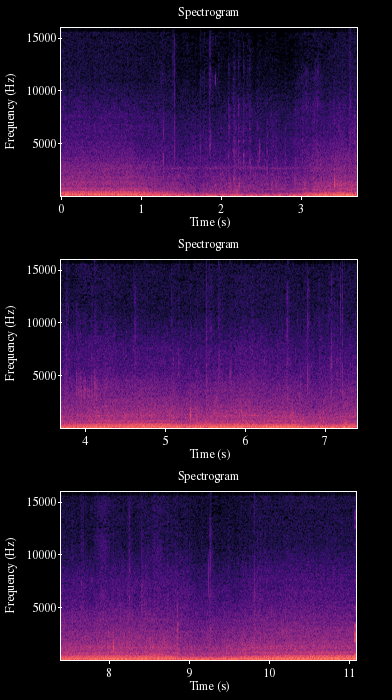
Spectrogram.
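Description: A Chevy Bison truck engine in Spintires Mudrunner drones steadily with a low, rumbling tone, its revs rising and falling in slow swells throughout, loud and continuous with no voices.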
